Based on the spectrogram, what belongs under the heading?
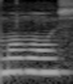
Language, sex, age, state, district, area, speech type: Goan Konkani, female, 18-30, Goa, Murmgao, rural, spontaneous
